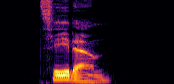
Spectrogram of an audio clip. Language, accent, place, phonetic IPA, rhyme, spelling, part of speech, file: German, Germany, Berlin, [ˈt͡seːdɐn], -eːdɐn, Zedern, noun, De-Zedern.ogg
- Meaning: plural of Zeder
